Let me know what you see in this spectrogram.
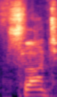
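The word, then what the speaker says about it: sláinte: So, slanche is like, you know, cheers, health, and it is um we we pronounce it slanche and in Scotland pronounced slange.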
